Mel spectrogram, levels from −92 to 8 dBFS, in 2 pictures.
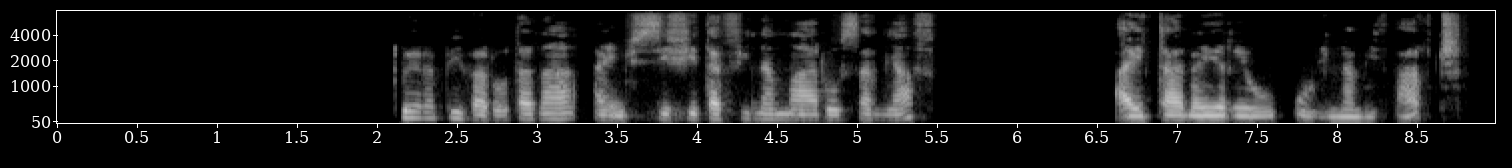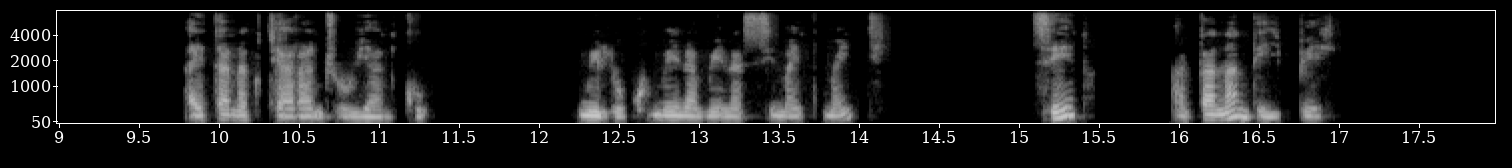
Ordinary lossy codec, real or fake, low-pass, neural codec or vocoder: AAC, 48 kbps; fake; 7.2 kHz; vocoder, 44.1 kHz, 128 mel bands every 256 samples, BigVGAN v2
